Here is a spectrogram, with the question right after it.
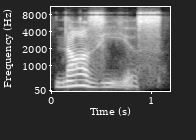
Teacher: three syllables nauseous and then the s in the middle is a z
